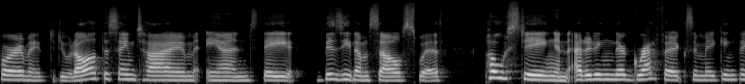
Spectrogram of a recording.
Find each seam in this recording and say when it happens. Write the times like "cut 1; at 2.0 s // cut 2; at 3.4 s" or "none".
none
